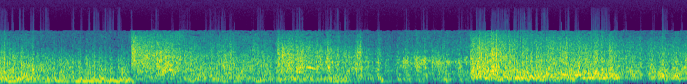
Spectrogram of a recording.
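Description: Heavy thunder rolls and rumbles through a storm, a loud continuous booming with surges and crashes, accompanied by rain, with no voices.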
